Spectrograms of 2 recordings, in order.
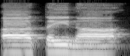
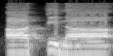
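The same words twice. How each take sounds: First: आतैना drawn out slowly with an "ai" vowel; wrong pronunciation. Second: आतीना drawn out with a long clear "ee"; correct pronunciation. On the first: Teacher demonstrates the mistaken आतैना slowly. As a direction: say आतैना stretched, with "tai". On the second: Teacher shows the correct आतीना slowly. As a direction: say आतीना slowly, stressing "tee". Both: Shown as a demonstration. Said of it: "जबकि लफ्ज़ क्या है".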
